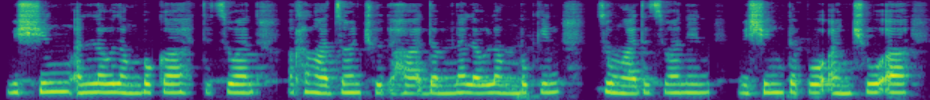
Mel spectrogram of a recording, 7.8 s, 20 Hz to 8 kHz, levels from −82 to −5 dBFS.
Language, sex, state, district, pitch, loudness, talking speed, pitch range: Mizo, female, Mizoram, Aizawl, 250 Hz, -17 LUFS, 185 wpm, 240-255 Hz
